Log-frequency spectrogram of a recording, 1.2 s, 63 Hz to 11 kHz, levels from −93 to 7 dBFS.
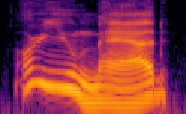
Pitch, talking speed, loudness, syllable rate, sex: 160 Hz, 145 wpm, -15 LUFS, 4.2 syllables/s, male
